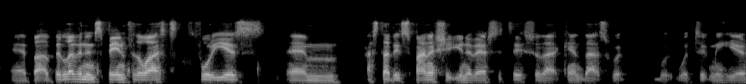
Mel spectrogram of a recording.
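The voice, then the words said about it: Glaswegian Scottish accent. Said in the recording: “So that's where my accent's from... There are people in Glasgow that have a much thicker accent than me... not a very common accent”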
